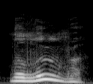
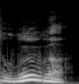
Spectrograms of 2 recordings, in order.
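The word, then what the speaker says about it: Louvre: uh when during all that nonsense and the loura. Oh yeah, it is not lou. Okay, it's not lou. Yeah, it's louva.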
